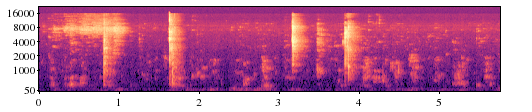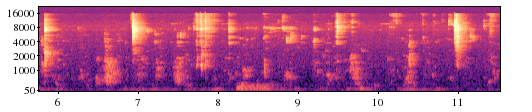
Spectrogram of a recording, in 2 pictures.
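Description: Close-up chewing and wet mouth sounds of someone eating fried chicken lollipop meat off the bone, with irregular sharp smacking clicks.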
